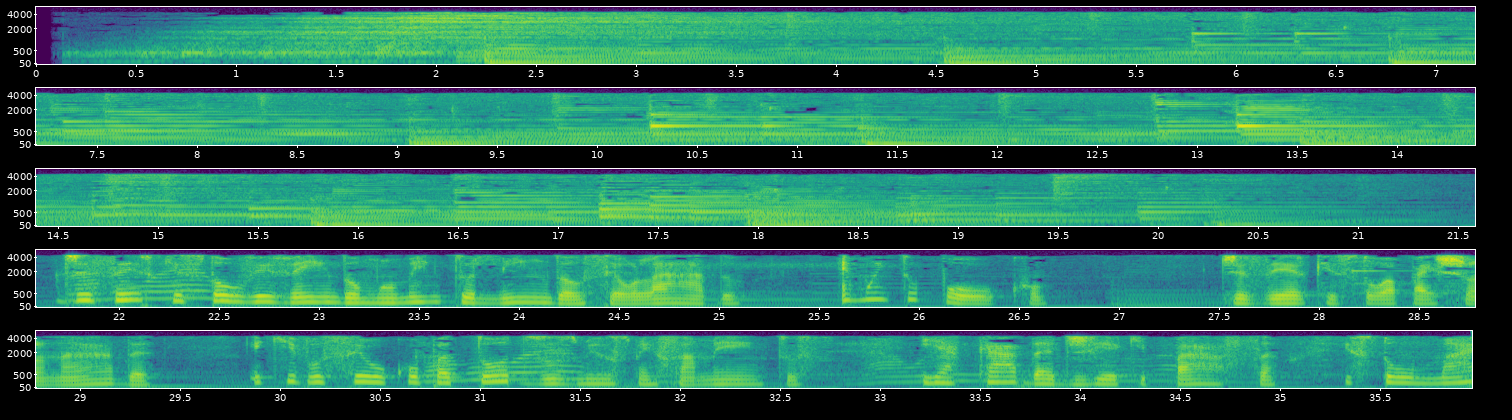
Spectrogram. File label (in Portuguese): ROMANTICA F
